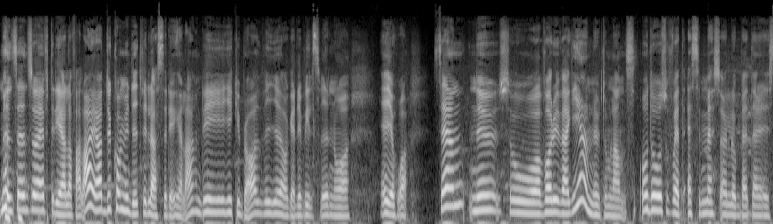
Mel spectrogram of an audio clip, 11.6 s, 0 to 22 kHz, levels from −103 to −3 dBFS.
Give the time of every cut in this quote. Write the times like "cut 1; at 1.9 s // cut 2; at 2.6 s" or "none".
none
